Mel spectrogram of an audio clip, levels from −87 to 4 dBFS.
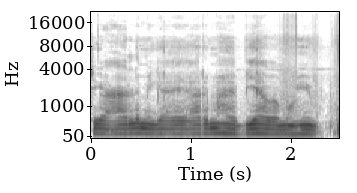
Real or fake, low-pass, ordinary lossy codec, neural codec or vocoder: real; none; none; none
